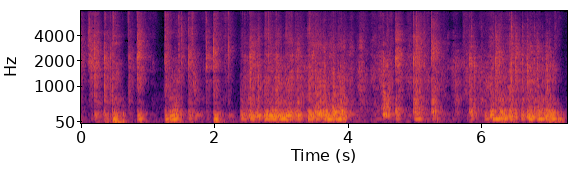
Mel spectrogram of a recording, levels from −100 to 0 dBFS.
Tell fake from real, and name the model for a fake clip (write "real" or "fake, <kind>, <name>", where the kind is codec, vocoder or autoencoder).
real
